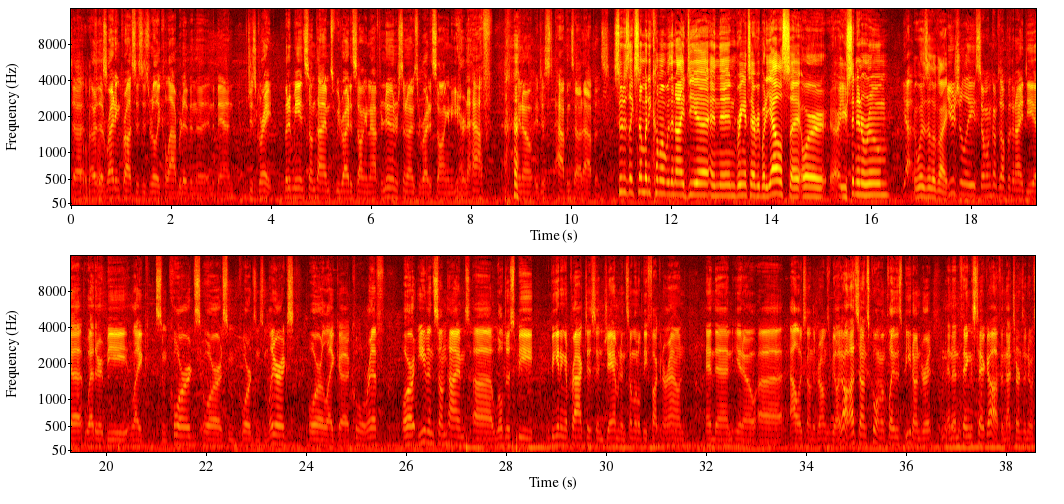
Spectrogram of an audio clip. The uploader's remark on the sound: Emcee of the Rockin' Robinson festival in Orlando's Milk District. Stops by The Marinade tent.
